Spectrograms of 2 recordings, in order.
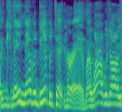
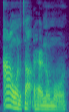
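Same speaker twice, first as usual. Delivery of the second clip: cold dismissal; 12 semitones lower, faster than usual. Retold or imitated. Garcelle's cold dismissal, retold.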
